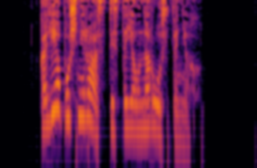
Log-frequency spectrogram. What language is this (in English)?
Belarusian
